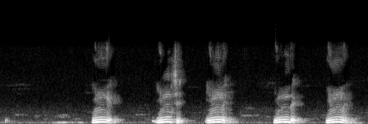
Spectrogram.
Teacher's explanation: மெல்லினத்துடைய பிறப்பிடம் எங்கன்னு சொல்லி பார்த்தீங்கன்னா மூக்கு ங்கு இஞ்சு ன்னு ங்கு ன்னு இதை நீங்க ஒழிக்கிறபோது உங்களுக்கு அந்த ஓசை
